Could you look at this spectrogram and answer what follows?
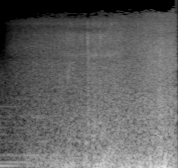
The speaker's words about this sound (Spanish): A càmera lenta, una onada espetega contra un escull. A vista d'ocell, el mar embravit pica contra les roques.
